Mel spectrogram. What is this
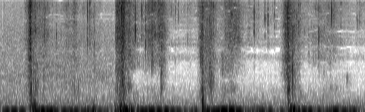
Heavy steps through a ground with fallen leaves.
foliage, footsteps, forest, ground, leaves, steps, thump, walk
